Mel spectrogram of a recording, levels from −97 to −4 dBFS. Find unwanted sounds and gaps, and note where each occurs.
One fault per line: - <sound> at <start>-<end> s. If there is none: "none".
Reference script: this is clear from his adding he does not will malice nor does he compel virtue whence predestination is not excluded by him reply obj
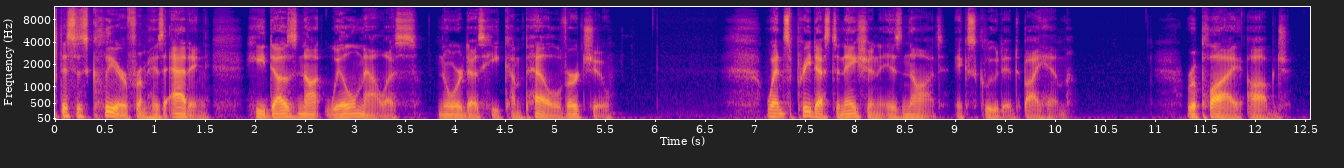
none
